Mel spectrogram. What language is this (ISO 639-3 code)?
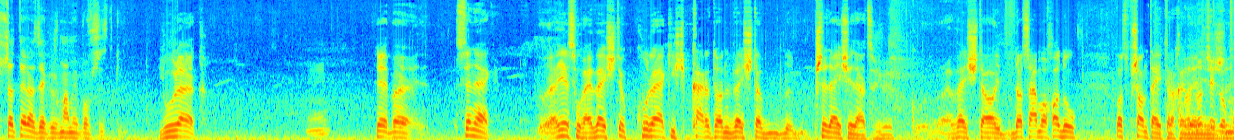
pol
